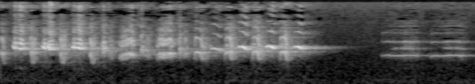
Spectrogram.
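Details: Nightingale-style singing from a Slavujar canary: a dense, loud rattling trill of fast repeated notes lasting two seconds, a short silence, then soft, steady whistled tones.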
